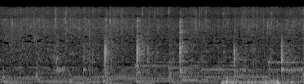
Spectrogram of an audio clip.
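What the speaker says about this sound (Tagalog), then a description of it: "Ibigisahin lang natin yung ating luya hanggat lumabas yung kanyang aroma." Ginger sautés in a pan at the start of chicken tinola, giving a steady, close sizzle of frying broken by a few sharp spatters and stirring clicks, with nobody speaking.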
